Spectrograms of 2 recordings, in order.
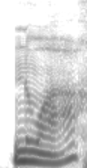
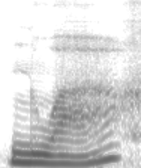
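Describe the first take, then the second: First: Said in the usual way. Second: Slow, lengthened single syllable; drawn out. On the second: Shown as a demonstration. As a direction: stretch the word for a learner. Pronunciation guide, drawn-out take.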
